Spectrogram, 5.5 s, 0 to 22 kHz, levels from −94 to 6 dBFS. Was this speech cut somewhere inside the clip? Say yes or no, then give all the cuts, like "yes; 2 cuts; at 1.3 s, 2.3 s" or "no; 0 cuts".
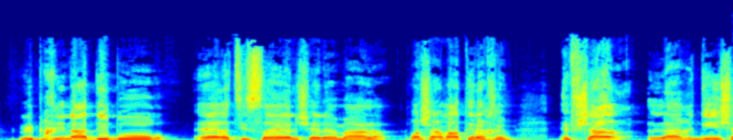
yes; 2 cuts; at 1.4 s, 3.0 s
